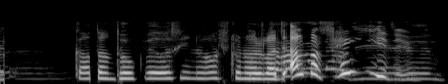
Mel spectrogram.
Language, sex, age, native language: Icelandic, male, 14, Icelandic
